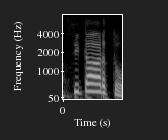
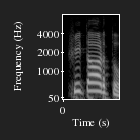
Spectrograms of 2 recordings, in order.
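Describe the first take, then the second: No difference in how they are said.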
